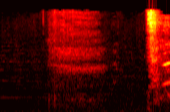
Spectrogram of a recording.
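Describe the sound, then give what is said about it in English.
A single sneeze: a soft breathy intake, then a sharp, loud burst that cuts off quickly, with no talking. “Bless you!”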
